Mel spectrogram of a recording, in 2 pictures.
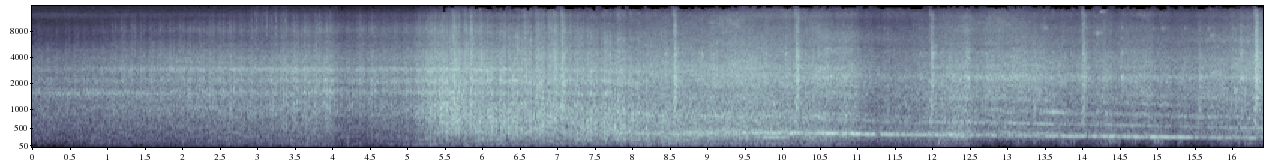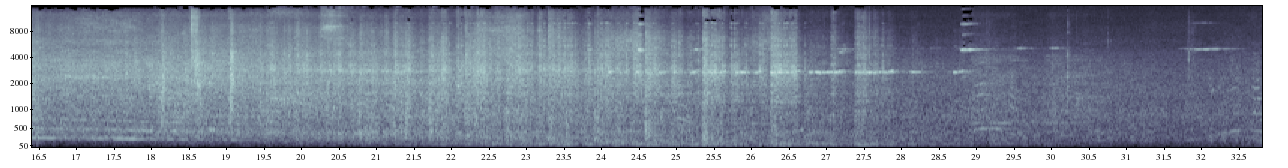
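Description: A JR 205 series electric commuter train approaches and runs past slowly as it pulls into the station. It grows louder for about five seconds, then jumps to full level as the cars reach the microphone. Wheels clack over rail joints, a motor whine falls steadily in pitch as the train slows, and a thin high squeal runs through the later part.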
